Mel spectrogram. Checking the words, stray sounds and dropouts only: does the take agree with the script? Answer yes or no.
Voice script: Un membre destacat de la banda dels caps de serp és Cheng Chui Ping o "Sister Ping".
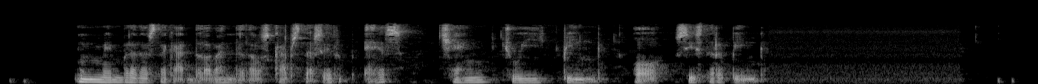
yes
